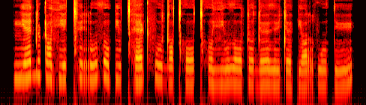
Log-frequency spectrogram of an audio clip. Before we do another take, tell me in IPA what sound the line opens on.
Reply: mʲ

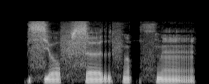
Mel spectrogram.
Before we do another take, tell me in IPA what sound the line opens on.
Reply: sʲ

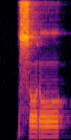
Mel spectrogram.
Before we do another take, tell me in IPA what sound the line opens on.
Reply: s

